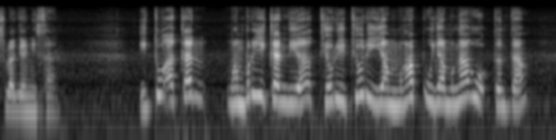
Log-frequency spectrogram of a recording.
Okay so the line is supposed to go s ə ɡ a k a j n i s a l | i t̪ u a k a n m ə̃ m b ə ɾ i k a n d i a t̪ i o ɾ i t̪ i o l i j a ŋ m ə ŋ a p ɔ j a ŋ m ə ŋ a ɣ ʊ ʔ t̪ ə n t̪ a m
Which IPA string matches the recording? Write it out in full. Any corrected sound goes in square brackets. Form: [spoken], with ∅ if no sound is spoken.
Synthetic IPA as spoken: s ə [b] a [ɡ] a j [m] i s a l | i t̪ u a k a n m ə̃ m b ə ɾ i k a n d i a t̪ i o ɾ i t̪ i o [ɾ] i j a ŋ m ə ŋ a p [u] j a ŋ m ə ŋ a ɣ ʊ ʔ t̪ ə n t̪ a [ŋ]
